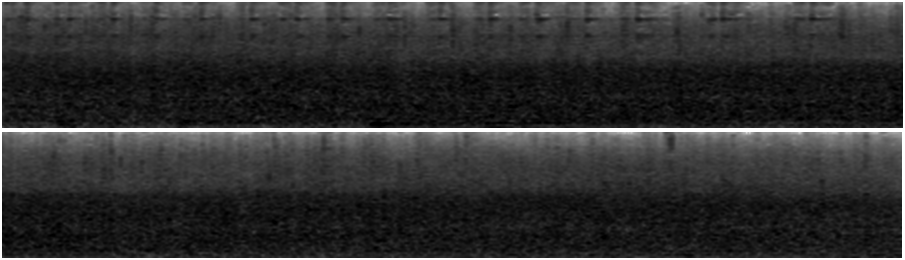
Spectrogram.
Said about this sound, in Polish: Wszystkim mieszkańcom Torunia, którzy dzisiaj przyjęli nas na nocleg. Tutaj bardzo proszę o głośne oklaski.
